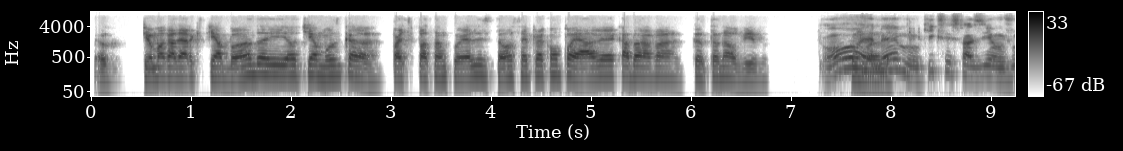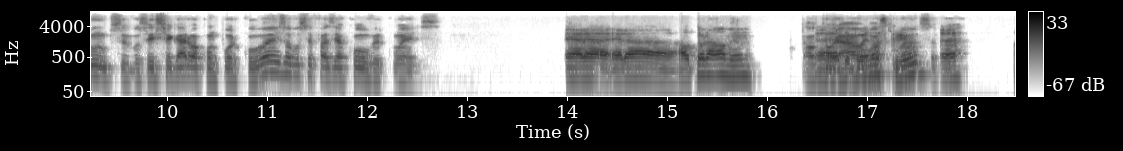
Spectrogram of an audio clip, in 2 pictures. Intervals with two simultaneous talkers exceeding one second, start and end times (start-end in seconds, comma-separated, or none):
16.4-18.0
